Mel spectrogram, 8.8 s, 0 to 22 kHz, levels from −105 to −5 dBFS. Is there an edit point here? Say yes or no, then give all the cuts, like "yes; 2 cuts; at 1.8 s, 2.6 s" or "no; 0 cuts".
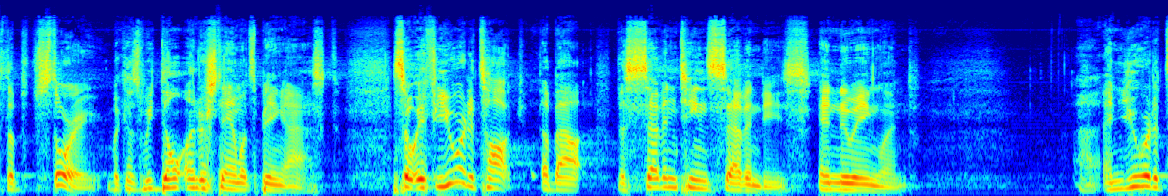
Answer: no; 0 cuts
